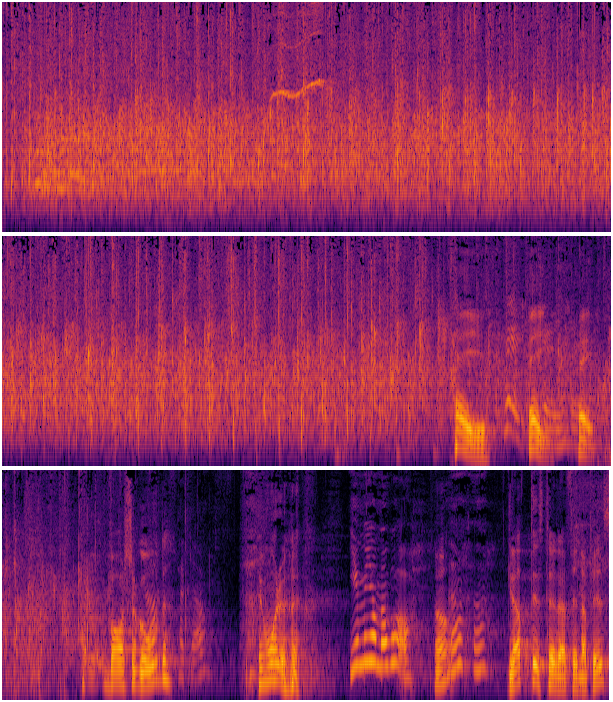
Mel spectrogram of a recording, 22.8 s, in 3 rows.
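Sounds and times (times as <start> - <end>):
audience applause: 0.0 - 17.7
speech: 13.3 - 15.2, 16.3 - 17.4, 18.4 - 22.8.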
